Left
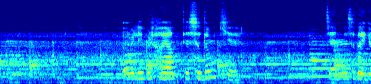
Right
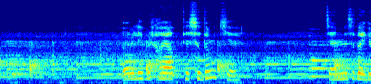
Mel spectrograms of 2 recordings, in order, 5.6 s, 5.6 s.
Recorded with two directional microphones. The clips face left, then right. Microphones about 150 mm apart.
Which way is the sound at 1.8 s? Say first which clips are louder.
Right 5 dB; 35° right (ahead or behind).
